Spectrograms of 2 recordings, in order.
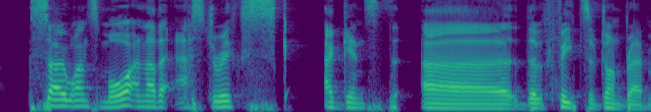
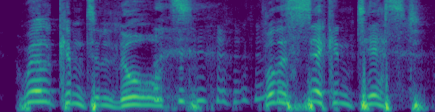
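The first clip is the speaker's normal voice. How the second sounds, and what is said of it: Very posh English accent. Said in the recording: “We need a different English accent. ... We need even posher, even posher for Lords, the home of cricket.”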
